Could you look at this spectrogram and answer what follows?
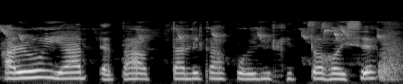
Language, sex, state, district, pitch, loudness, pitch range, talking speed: Assamese, female, Assam, Sonitpur, 265 Hz, -17 LUFS, 255-275 Hz, 90 wpm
